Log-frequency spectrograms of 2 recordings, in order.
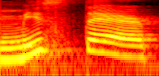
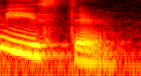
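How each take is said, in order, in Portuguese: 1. A tônica está na última sílaba. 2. A tônica está na primeira sílaba. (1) "mister é uma palavra oxítona" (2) "A maioria das pessoas coloca um acento agudo aqui no i"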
